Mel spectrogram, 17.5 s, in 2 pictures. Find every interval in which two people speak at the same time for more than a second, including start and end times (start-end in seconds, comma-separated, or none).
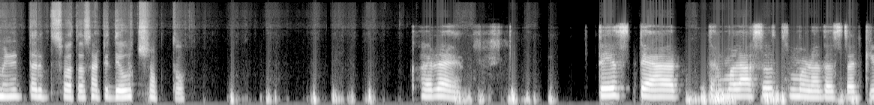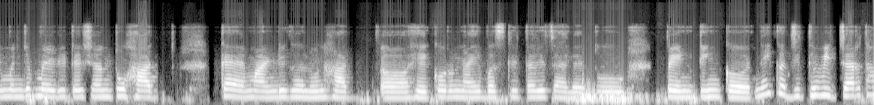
none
